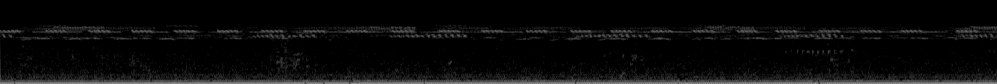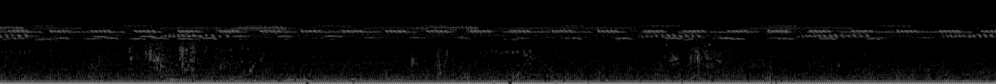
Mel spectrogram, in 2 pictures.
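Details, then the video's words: Crickets in the wilderness of eastern Botswana, recorded 21 May 2016 at 02:30 at night: high, rapid pulsed chirps repeat steadily, with a second slightly lower chirping caller in the background and a constant low hum. "1 Hour cricket sound"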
